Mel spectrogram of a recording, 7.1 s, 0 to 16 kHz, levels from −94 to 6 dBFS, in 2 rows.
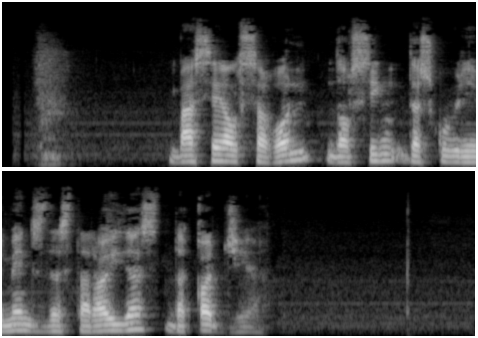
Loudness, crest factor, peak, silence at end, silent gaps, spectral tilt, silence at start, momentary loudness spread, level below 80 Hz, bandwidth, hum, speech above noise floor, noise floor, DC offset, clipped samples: -22 LUFS; 20 dB; -4 dBFS; 1.65 s; none; -4.5 dB/octave; 0.25 s; 10 LU; -68 dBFS; 10 kHz; none; 42 dB; -63 dBFS; under 0.1%; under 0.1%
